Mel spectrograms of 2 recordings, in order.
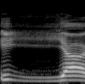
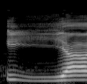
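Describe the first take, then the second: The two takes are said the same way.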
